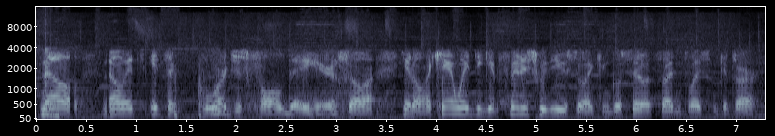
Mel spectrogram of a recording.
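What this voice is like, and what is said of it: Slightly nasal voice. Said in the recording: “I've just gotten getting over a cold. So, you know, if you can hear in my voice that I'm a little nasally”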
